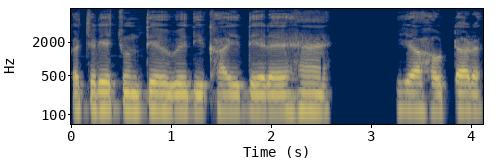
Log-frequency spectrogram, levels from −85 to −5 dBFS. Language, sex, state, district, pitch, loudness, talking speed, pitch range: Hindi, male, Bihar, Bhagalpur, 120 Hz, -25 LUFS, 145 wpm, 115-125 Hz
